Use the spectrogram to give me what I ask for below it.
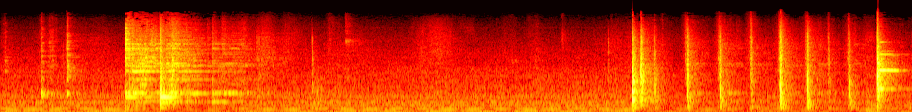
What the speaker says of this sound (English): Okay, our cilantro is chopped.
